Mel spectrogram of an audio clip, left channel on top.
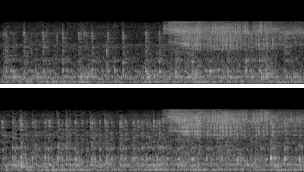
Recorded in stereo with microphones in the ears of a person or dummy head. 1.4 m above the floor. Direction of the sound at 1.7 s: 5° right (ahead or behind).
